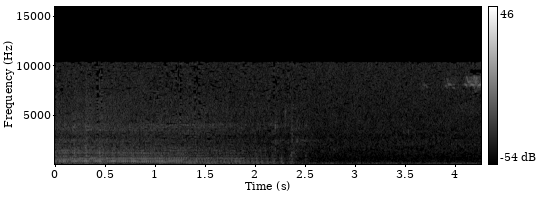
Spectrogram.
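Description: Off-road motorbike engine running low with a slightly falling pitch, fading and dying away about two and a half seconds in, with the bike down on its side after a failed hill climb.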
